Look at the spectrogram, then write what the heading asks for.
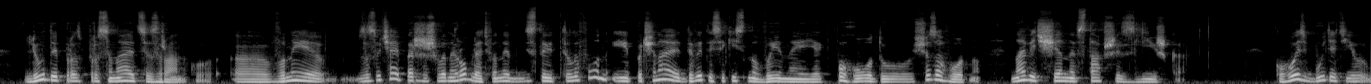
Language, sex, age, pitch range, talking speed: Ukrainian, male, 20-39, 120-150 Hz, 125 wpm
